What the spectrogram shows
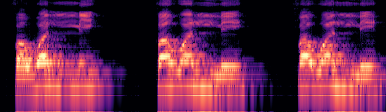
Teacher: خَرَجْتَ، خَرَجْتَ، فَوَلِّ، فَوَلِّ، وہ کو لام کے ساتھ ملائیں گے، اور لام کو شدت کے ساتھ، سختی کے ساتھ پڑھیں گے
